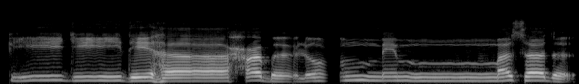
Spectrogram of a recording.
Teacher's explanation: با پہ بھی قلقلہ ہے اور آخر پہ دال پہ بھی قلقلہ ہے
